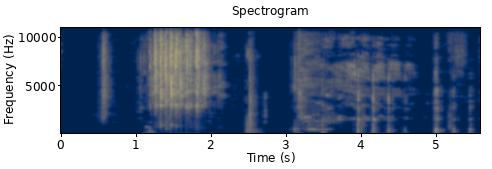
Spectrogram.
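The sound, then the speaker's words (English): Three dice are re-rolled in a game, rattling and clattering in a quick burst of bright clicking, then someone starts talking as the tumbling settles. “Yeah, you'll still have three dice, won't you?”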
